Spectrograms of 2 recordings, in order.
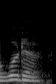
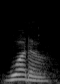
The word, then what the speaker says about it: water: Mình đọc là water. Bởi vì vần vần T này nằm giữa hai nguyên âm A và E. Thì mình sẽ đọc water.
